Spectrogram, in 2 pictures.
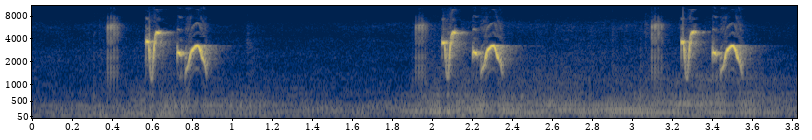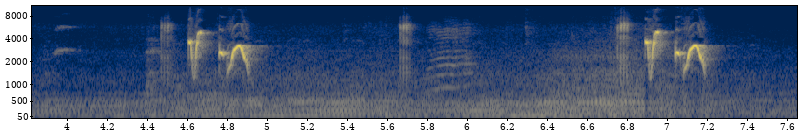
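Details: A red-headed prinia in full song gives short, sharp, high squeaky phrases of two or three notes, repeated about every second and a half over faint indoor background noise.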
